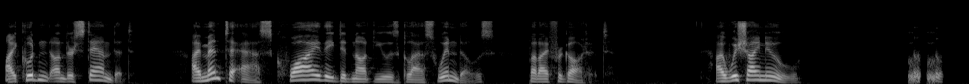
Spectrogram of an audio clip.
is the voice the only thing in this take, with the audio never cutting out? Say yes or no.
no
